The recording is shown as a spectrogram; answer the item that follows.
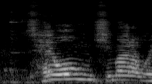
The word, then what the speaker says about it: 새옹지마: 거 아니겠어요 그 새 새옹지마라고 했을 때는 여기는 새로 발음합니다 예 왜 글자가 성체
